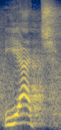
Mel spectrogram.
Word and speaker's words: yacht: इसको पढ़ेंगे याच, च का प्रोनाउंसिएशन होगा लास्ट में, छ वाला च होता है ना, याच।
